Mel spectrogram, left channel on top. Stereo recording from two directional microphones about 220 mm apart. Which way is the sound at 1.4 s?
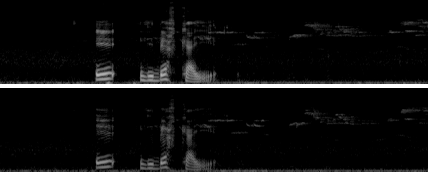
20° left (ahead or behind).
